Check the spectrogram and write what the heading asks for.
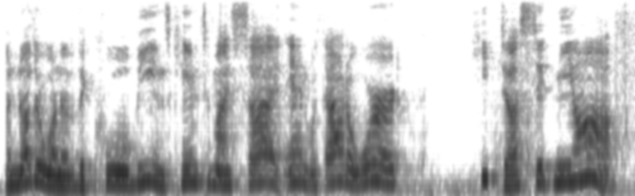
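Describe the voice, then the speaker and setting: A man voicing a wistful, self-deprecating uncool young bean in an expressive children's storybook reading. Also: high-pitched, measured pace, voice pushed up. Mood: earnest, hopeful. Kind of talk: children's picture book read aloud.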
